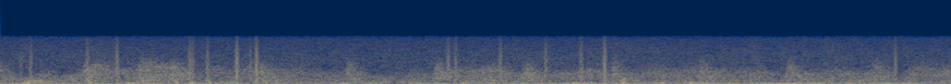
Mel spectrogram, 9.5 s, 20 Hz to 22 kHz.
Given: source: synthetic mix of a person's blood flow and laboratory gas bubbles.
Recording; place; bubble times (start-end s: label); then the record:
Doppler ultrasound of blood flow; subclavian vein
1.00-1.05 s: bubbles
1.33-1.41 s: bubbles
5.85-6.11 s: bubbles
From the record:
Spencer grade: 2 (many but less than half of the cardiac periods contain bubble signals, singularly or in groups); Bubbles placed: anywhere in the cardiac cycle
